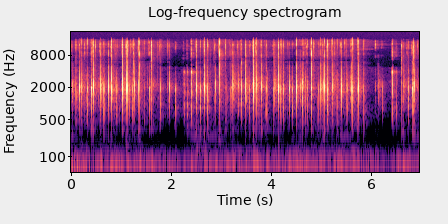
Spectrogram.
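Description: Both hands type continuously with fingertips on a compact 65% Zoom65 mechanical keyboard, which has an aluminium case, foam filling, lubed switches and SA plastic keycaps, and rests on a desk mat. A rapid, uneven stream of short, muted clacks peaks around 1.8 kHz with bright edges, and each keystroke dies away almost instantly. A faint, steady low hum runs underneath.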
